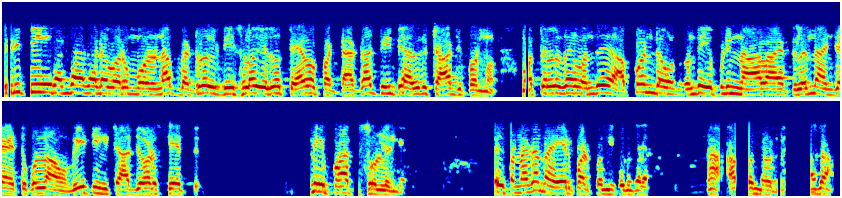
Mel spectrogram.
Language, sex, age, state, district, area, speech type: Tamil, male, 60+, Tamil Nadu, Viluppuram, rural, conversation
